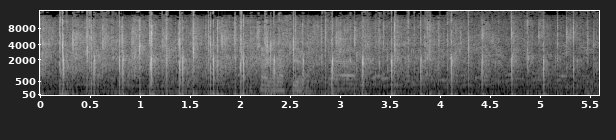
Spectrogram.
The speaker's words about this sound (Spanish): Un aplauso para ellos.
